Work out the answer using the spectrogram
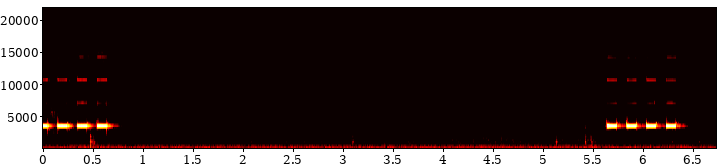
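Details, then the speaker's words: USI CD-9390 hardwired carbon monoxide alarm sounds four quick, loud high-pitched beeps, about a five-second pause, then four more, its normal temporal-4 alarm pattern with no fault. "interestingly enough it has a steady or no it doesn't no no fault it works it just does your regular 44 coding"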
